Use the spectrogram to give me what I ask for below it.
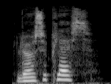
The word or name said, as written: LOSSEPLADSEN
